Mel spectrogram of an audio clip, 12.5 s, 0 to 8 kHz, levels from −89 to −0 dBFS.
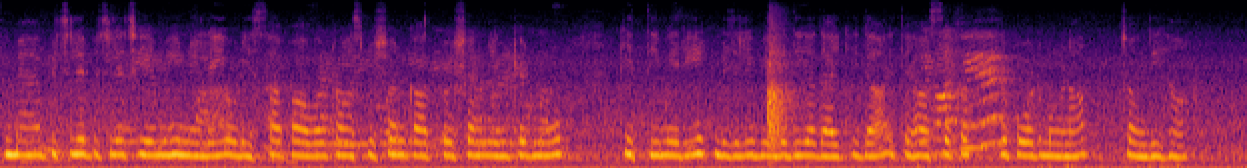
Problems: background conversations at intervals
